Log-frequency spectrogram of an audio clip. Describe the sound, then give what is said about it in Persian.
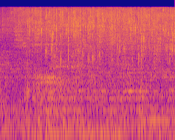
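Cold water runs from a tap over a burn in a steady, continuous splashing stream, loud and unbroken, with no voices. “بیم بگیم زیر آب سرد.”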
